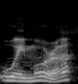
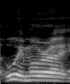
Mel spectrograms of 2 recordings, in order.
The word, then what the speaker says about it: Uemura: Here's the special singles match: Yota Tsuji and uh, Yuya Uemura. And I said it right the first time. Right, look at me. Uh, Uemura and uh, Tsuji.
